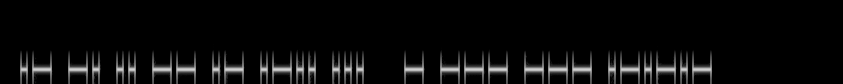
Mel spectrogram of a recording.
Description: Morse code, heard as a keyed tone, about 20 wpm, 700 Hz. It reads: ANIMALS TOO.
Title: Easy Phrases 20wpm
